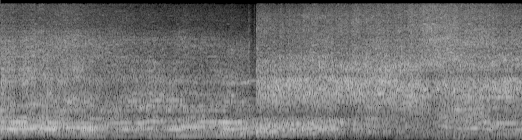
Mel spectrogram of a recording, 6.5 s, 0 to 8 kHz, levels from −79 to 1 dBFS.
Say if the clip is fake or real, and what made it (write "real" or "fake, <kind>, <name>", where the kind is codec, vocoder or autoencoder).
fake, codec, SNAC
